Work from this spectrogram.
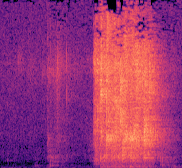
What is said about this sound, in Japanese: まだね、体を洗う音から撮っていきます。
